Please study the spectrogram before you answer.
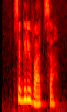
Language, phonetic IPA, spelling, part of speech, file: Russian, [səɡrʲɪˈvat͡sːə], согреваться, verb, Ru-согреваться.ogg
- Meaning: 1. to warm (oneself), to get warm 2. passive of согрева́ть (sogrevátʹ)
